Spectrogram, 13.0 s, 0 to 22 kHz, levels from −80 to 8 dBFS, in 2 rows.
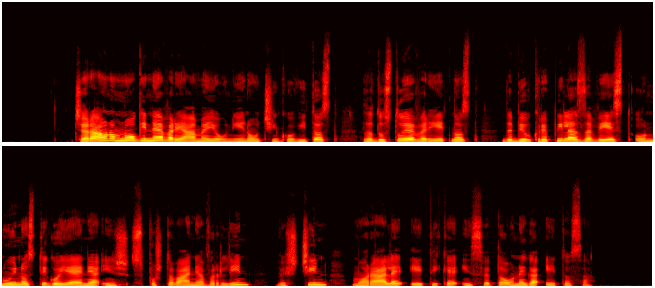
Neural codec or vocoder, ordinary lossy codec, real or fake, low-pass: none; none; real; 19.8 kHz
